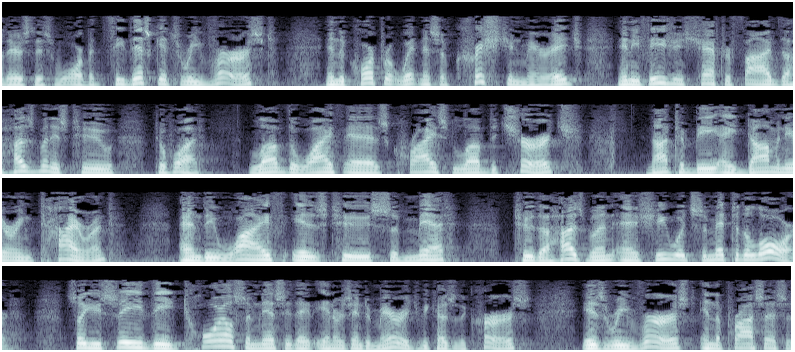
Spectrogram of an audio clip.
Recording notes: Revelation class taught at Preston City Bible Church before moving to West Houston Bible Church.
